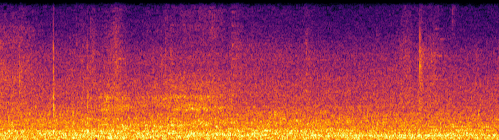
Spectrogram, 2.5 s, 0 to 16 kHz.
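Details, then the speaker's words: Dr Infrared DR988 5600W portable heater, two years old, after replacing the rear motor piece holding the fan armature: smooth steady air rush with no more loud metal-to-metal screeching; the fan motor runs normally. "This is how it sounds now. It sounds like it should now. It's not making that loud metal to metal screeching sound."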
